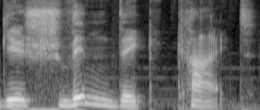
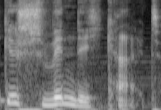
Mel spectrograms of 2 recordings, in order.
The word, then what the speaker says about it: Geschwindigkeit: The SCH in Geschwindigkeit is always pronounced sh, and that W is like a V. So it's like Geschwindigkeit and not Geschwindkeit. Die Geschwindigkeit. Geschwindigkeit.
